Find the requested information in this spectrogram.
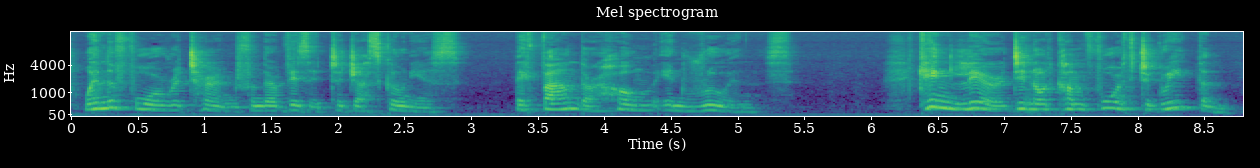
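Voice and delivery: usual speaking voice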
